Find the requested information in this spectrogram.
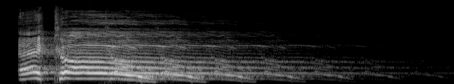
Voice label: The word ‘Echo’ shouted in male voice with repeat delay fade; Yelling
